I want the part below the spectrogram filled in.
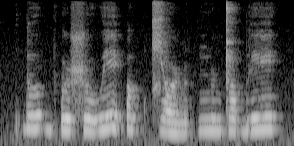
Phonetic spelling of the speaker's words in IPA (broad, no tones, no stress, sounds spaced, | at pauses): ɗ o b ʔ o ʂ o w e ʔ ɔ b t͡ɕ ɔ ɳ | n̪ ɔ ɳ ʈ ɑ b e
